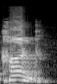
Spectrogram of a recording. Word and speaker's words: can't: আর এর ক্যান্ট বলবে না, খান্ট, কয়ের উচ্চারণ হবে।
